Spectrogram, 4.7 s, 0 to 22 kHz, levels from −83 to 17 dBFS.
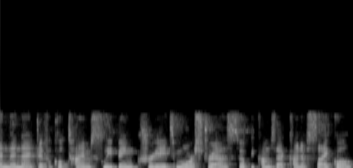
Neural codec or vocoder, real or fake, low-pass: codec, 16 kHz, 8 kbps, FreqCodec, larger model; fake; 7.2 kHz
